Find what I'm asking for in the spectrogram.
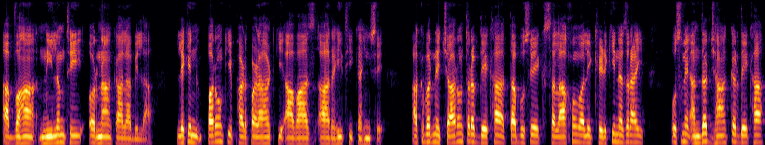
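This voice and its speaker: Give me a man reading a horror tale in a measured voice, muffled and dry. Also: mid-range voice, fairly bright tone, no echo. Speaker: storyteller. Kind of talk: scripted horror narration.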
